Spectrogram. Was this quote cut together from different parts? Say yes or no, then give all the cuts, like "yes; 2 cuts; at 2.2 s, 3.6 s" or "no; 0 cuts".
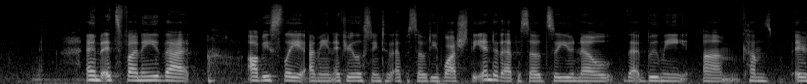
no; 0 cuts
